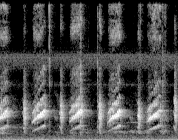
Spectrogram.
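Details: Long-tailed shrike song with mimicry, a repeated rising slurred whistle with a harsh edge, given regularly about every three-quarters of a second, with clicks between phrases.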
